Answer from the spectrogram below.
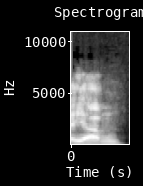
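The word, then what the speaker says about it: djang: yang disempurnakan tau kan DJ a n g di Jang tulisannya dibaca yang disempurnakan s537 Inilah hidup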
